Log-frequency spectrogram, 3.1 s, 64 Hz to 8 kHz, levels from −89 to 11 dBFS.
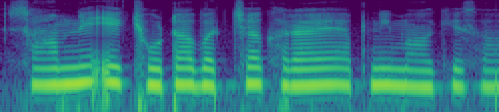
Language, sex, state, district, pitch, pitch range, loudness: Hindi, female, Bihar, Patna, 210 Hz, 200-215 Hz, -13 LUFS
